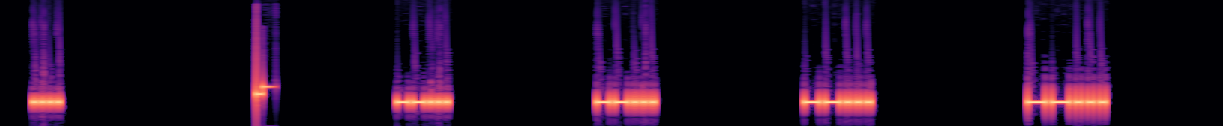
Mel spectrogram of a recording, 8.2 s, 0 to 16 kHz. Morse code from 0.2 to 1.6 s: H

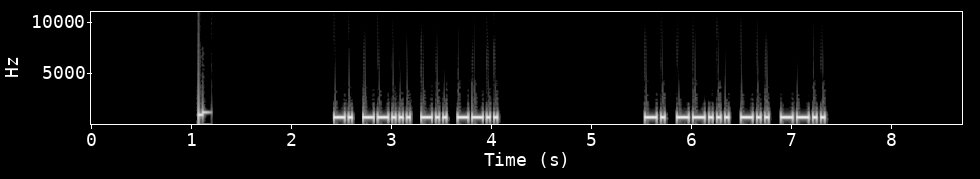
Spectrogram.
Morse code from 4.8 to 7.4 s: N7DZ

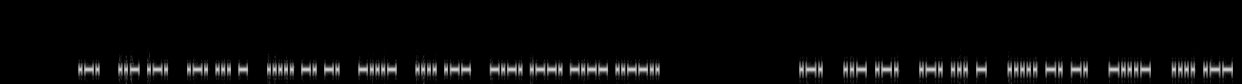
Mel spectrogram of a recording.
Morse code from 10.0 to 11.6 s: 5NN <BT>

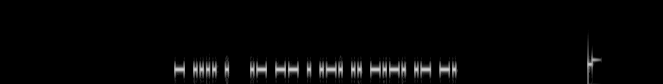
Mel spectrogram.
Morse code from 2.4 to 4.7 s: AMERICAN

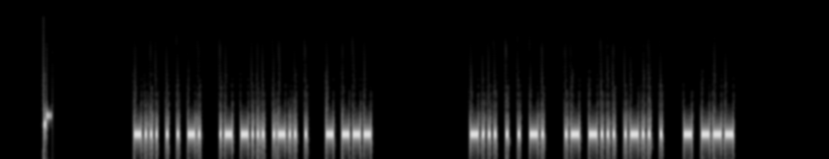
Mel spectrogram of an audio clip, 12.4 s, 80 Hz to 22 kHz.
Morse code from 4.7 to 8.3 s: TO BEEN

